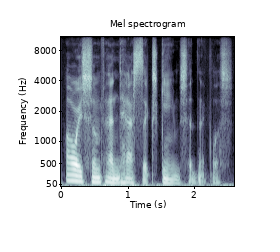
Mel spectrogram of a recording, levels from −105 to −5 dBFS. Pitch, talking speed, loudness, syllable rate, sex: 90 Hz, 140 wpm, -16 LUFS, 4.9 syllables/s, male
